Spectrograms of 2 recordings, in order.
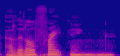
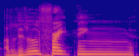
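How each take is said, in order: First: Uneasy half-whispered echo; a quiet, creeped-out repeat; softer, trailing off. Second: Said in the usual way. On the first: Real, not acted. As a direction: drop the repeat to a hushed murmur. Repeats phrase, second drops away.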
